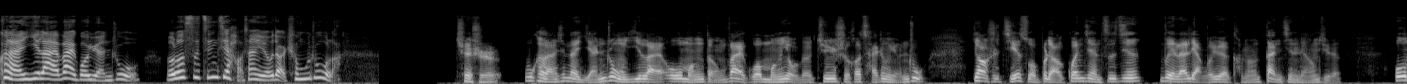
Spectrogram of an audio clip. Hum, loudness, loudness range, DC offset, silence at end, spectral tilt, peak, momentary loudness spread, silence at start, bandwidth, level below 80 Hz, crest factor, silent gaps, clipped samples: none; -21 LUFS; 3 LU; under 0.1%; 0 s; -6 dB/octave; -6 dBFS; 9 LU; 0 s; 10.5 kHz; -50 dBFS; 16 dB; 3.80-3.86 s, 4.32-4.36 s; under 0.1%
